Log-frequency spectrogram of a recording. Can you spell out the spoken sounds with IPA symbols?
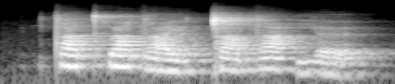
tˤ y˦ t̪ʰ u˦ dˤ y˨ j œ˨ ǀ œ˦ dˤ i˦ | j œ˨

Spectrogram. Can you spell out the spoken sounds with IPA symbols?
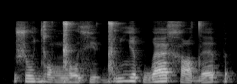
ʃ o˧ ɟ ɔ˨ ŋ͡ǁ o˨ xʲ ʉ˨ ɡ͡ǁ u˦ ʎ ɛ˨ p w æ˦ x ɑ˨ d ɛ˦ p

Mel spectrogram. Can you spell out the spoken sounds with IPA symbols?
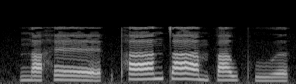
n a˩ h ɛː˧˩ | pʰ aː˧˥ n t̪ aː˥˨ m p a˧ w pʰ u˩ ə̯

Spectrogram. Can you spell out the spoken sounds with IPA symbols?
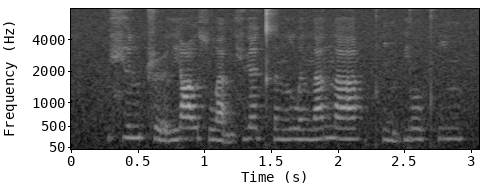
ɕ y˧˥ n ʈ͡ʂ ɻ̩˨˩ l j ɑ˥ ʊ̯ s w a̰˨˩ n ɕ ɥ ɛ˥ kʰ ə˧˥ n l w ə˧˥ n ä˥ n̪ ä˥ | pʰ ḭ˨˩ ŋ p j o˥˩ ʊ̯ pʰ i˥ ŋ

